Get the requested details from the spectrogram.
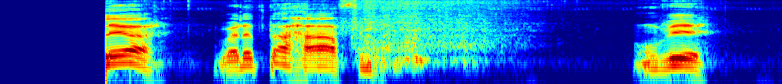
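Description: A cast net splashes onto water.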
